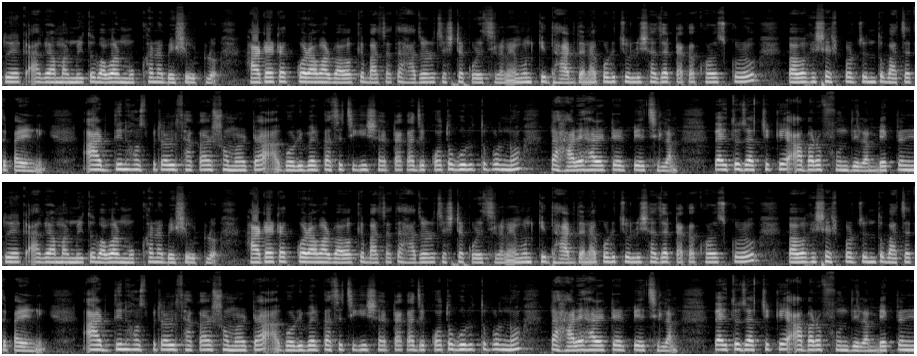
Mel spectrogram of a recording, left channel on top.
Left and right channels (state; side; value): identical; both; correlation 1.00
